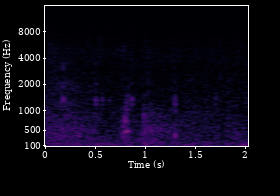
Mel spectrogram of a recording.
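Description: Near silence, with a few faint soft ticks.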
